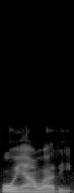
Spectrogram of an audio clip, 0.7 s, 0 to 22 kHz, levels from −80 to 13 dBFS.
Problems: none marked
